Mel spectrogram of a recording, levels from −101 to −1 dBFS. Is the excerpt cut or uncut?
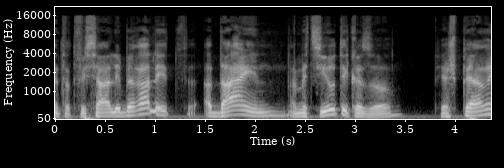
uncut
